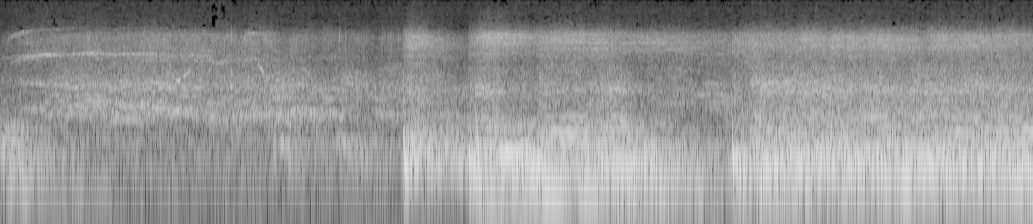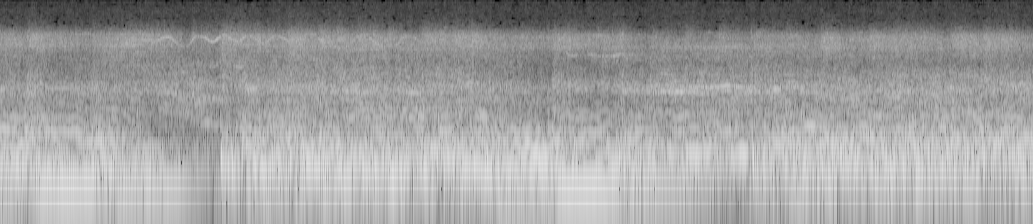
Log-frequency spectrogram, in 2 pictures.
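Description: Live rock band with electric guitars, heard from an audience recording: sparser guitar with a gliding tone at first, then the full band crashing in loudly about four seconds in and building again about three seconds later.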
